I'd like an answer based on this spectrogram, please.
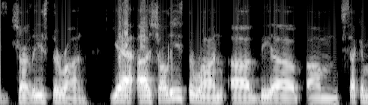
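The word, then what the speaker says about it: Charlize Theron: Charize Theon. Chariss. I pronounced her first name. So, Charize. Chariss Theon. Yeah. Uh, Charize Theron.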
